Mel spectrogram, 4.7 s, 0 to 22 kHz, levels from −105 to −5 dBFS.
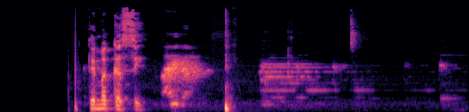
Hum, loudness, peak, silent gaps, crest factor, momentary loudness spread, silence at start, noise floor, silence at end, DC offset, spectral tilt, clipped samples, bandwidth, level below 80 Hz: none; -31 LUFS; -8 dBFS; none; 26 dB; 23 LU; 0.9 s; -84 dBFS; 0.25 s; under 0.1%; -5 dB/octave; under 0.1%; 16 kHz; -58 dBFS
